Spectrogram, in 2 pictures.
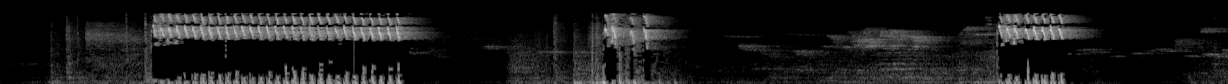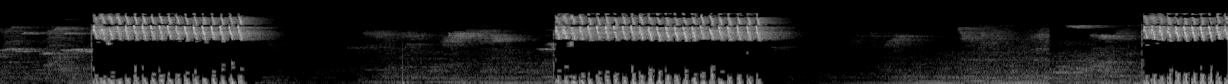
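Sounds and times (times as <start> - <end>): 
cililin song trilling: 1.5 - 4.4, 6.1 - 6.8, 10.0 - 11.0, 13.1 - 15.0, 17.8 - 20.2, 23.7 - 24.5.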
